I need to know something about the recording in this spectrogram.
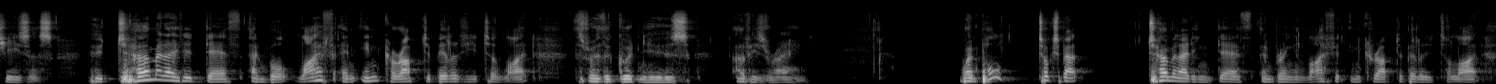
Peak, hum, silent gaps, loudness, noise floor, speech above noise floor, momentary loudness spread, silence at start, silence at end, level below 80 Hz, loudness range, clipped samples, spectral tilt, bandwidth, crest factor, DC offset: -4 dBFS; none; none; -28 LUFS; -82 dBFS; 54 dB; 14 LU; 0 s; 0 s; -66 dBFS; 5 LU; under 0.1%; -4 dB/octave; 16 kHz; 26 dB; under 0.1%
